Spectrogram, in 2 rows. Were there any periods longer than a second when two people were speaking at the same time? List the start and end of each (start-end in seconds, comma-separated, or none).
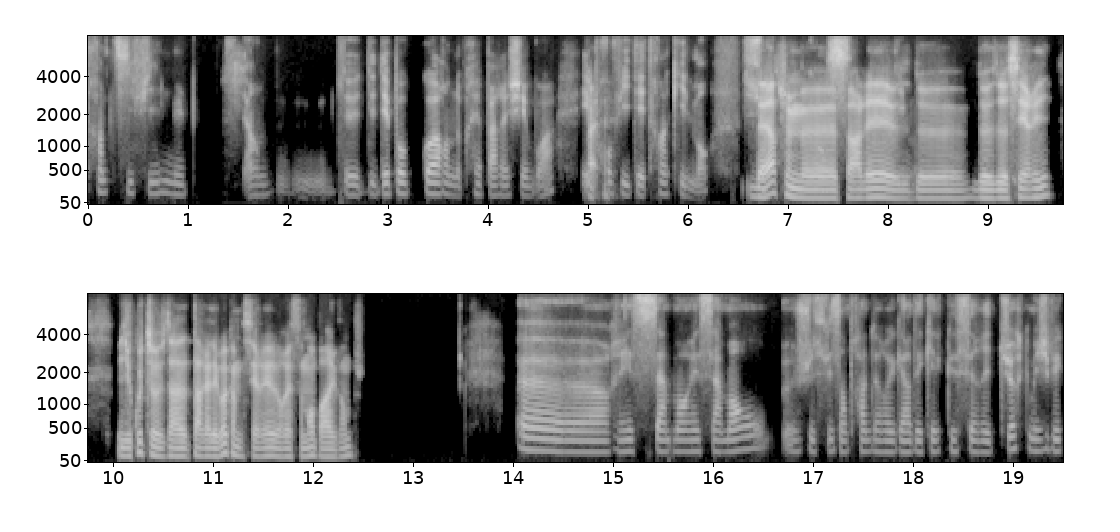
6.6-8.3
